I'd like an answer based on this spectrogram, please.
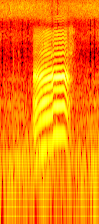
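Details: A single sloth call, a half-second bleat with many harmonics that climbs slightly, holds, then drops away, set against soft steady hiss.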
